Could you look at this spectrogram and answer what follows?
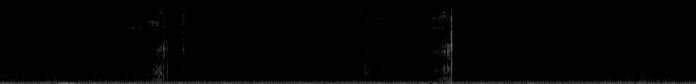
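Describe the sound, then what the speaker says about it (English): Scissors snip through gauze in a few quiet, separate cuts close by, against a faint steady background with no talk. "So let me cut some more gauze up."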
